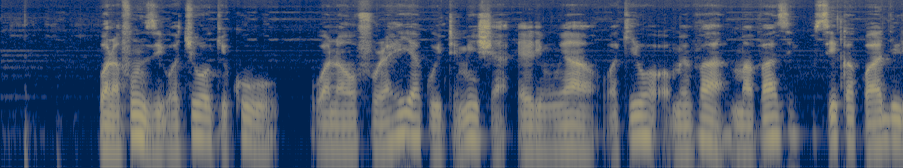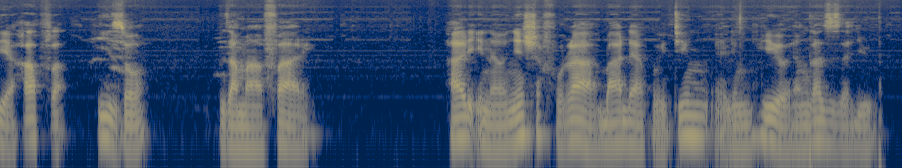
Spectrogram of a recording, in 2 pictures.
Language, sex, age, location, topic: Swahili, male, 25-35, Dar es Salaam, education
